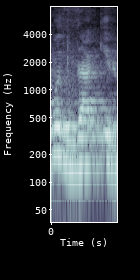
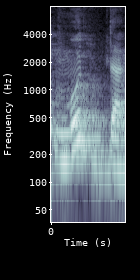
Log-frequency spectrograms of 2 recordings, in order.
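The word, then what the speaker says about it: مدّكر: masalah itu apa asimilasi maka bacanya menjadi modar bukan Muzakir bukan Muzakir nggak tapi muda jadi lebur ya kan kemudian berubah jadi bunyi dah begitu dan tulisannya juga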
